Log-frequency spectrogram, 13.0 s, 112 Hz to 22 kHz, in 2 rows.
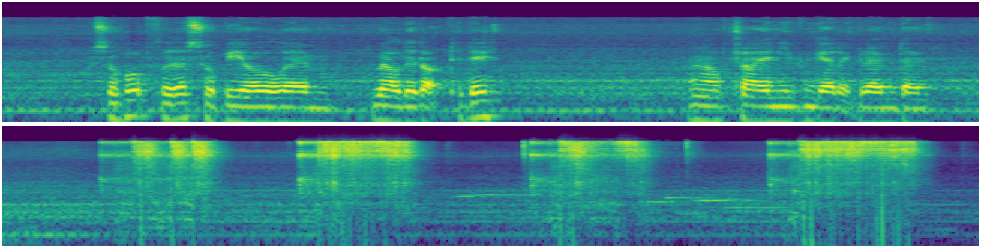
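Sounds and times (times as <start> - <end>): welder crackling: 7.2 - 12.8.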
